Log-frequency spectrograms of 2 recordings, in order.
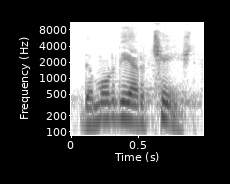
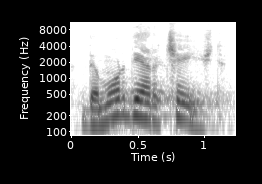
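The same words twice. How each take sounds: The two takes are said the same way.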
